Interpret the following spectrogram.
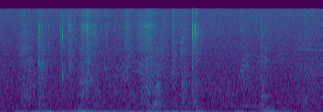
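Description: Yu-Gi-Oh cards being picked up and gathered off a playmat: soft scattered taps and rustles over a low rumble of hands on the table, dying away near the end.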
